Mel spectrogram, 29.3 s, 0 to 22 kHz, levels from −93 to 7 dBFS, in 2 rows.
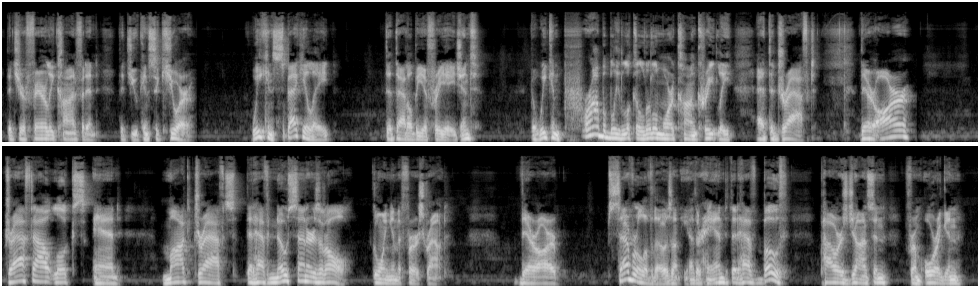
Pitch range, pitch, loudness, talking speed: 95-125 Hz, 115 Hz, -13 LUFS, 130 wpm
